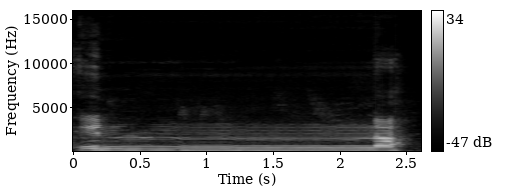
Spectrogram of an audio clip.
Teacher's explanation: নুনে তাজদিদ অজিব গুন্না, আর তাজদিদ থাকলে হরফটা দুইবার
